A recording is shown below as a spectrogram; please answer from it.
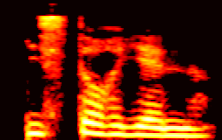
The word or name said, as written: historienne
